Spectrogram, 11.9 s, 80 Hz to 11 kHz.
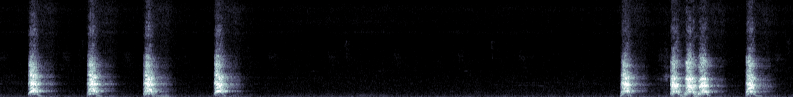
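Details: Domestic dog barking at its own neighbour on Jalan Kolonel Sugiono, Selat, Kapuas, Central Kalimantan, Indonesia, on Saturday 5 August 2017: four sharp barks about a second apart, a pause of six seconds, then a quicker burst of four more.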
